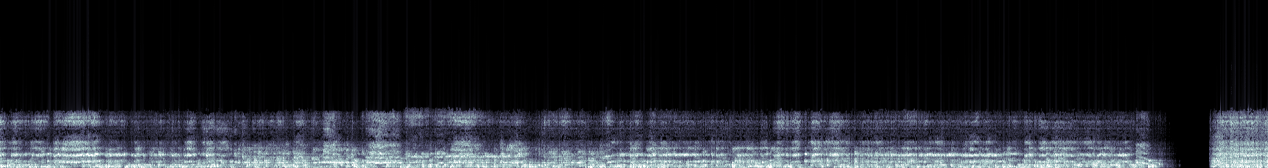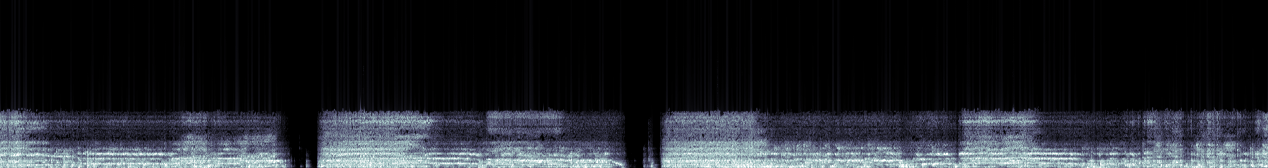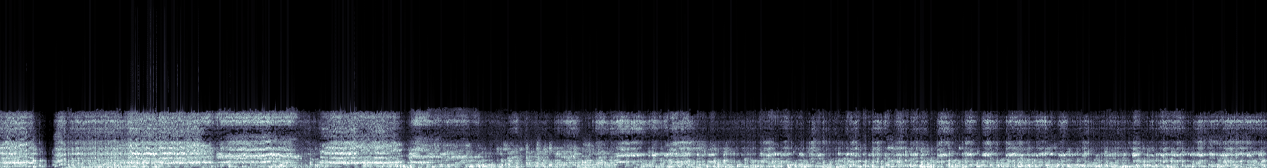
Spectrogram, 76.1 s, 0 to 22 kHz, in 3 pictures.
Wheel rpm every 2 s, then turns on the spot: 230, 230, 210, 200, 200, 200, 230, 240, 230, 230, 230, 80, 170, 190, 160, 90, 150, 160, 110, 100, 160, 160, 160, 160, 190, 150, 180, 190, 200, 200, 200, 210, 230, 230, 230, 230, 240, 230.
none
